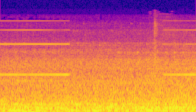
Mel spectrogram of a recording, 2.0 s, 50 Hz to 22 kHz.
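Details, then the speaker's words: Farm diesel (sprayer work with Bateman RB26 sprayer) at idle: steady high warning beep over low idle, same fault code as earlier that derated the engine; cause not found, mechanic to be called. "you hear that beeping noise it is the same fault code is what i was getting on sunday and it's d rated the engine"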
